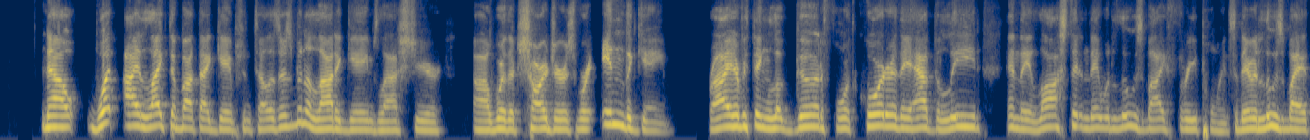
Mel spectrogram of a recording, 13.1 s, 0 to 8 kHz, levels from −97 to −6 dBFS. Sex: male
